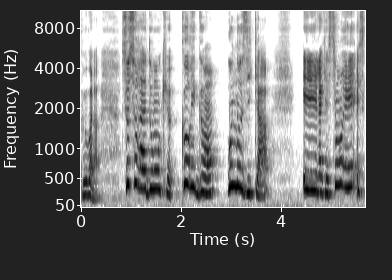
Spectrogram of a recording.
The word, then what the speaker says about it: Nausicaa: petite femelle ça sera Nausicaa voilà me demandez pas pourquoi Nausica ça a toujours été de musical dans ma tête si c'était une femelle donc nosikaha ça s'écrit avec de a c'est mythologique il y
